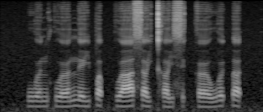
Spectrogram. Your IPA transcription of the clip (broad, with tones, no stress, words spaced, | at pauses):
wɵ˧nkʷœː˨˥ n̪e˨˥jpɐ˨p̚kʷaː˨˥sɐ˨j kʰɐ˨˧jsɪ˨˥k̚hœː˨˧ wɵ˥t̚ ɐ˨˥t̚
